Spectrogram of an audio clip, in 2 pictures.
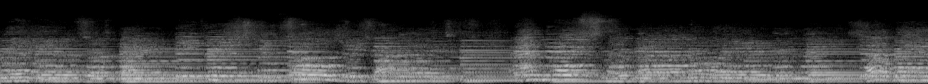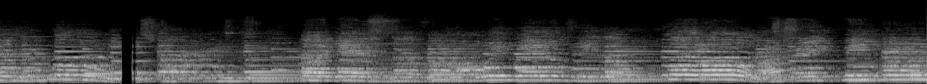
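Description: Congregation singing a gospel hymn together with instrumental accompaniment. The sound drops out for a split second about ten and a half seconds in.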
